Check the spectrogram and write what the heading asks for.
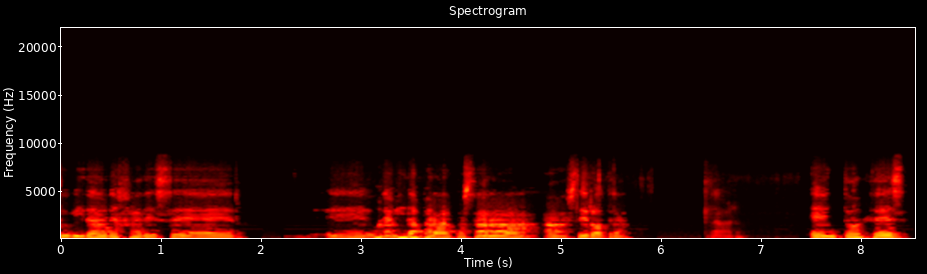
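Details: Woman with chronic aphasia after a stroke about 20 years ago, still in ongoing therapy; she reports now speaking more slowly and making more errors; aphasia.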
